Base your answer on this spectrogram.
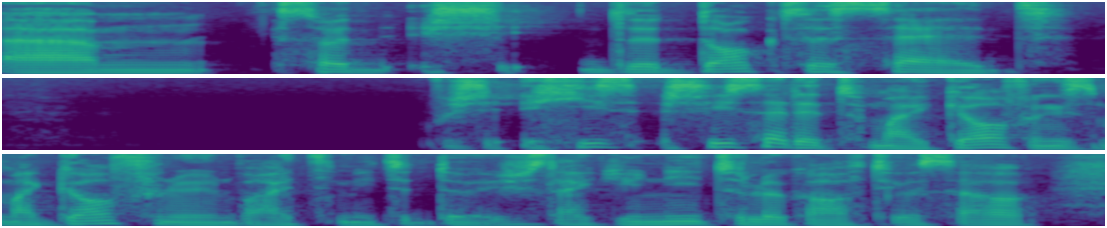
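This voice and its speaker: In a very clean recording with a silent background, a man with a French accent speaks at a moderate pace, his fairly low voice dark and mellow in tone. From London. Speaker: entrepreneur. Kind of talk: interview.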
